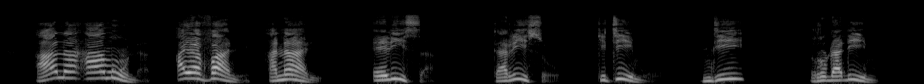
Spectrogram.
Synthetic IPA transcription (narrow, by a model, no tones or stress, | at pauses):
anaʔaːmuna̰ | ajavani | analḭ | ɛlisa̰ | taɾisɔ̰ | kitimu | ndi | ɾɔɗaɗiːmu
